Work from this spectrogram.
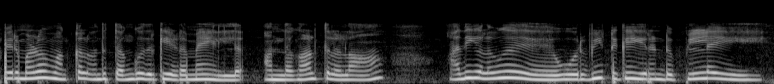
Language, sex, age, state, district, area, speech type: Tamil, female, 18-30, Tamil Nadu, Kallakurichi, urban, spontaneous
